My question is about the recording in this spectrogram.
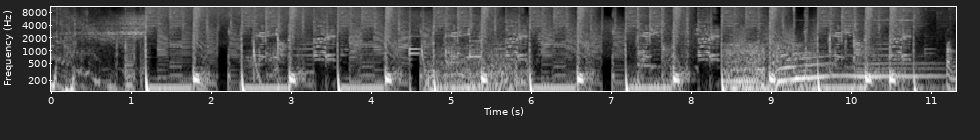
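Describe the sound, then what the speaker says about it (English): AWD Chevy K1500 truck with an LS engine sliding on loose gravel at a rallycross event, its engine roaring loudly in repeated bursts between gear changes, with the tires scrabbling and hissing over dirt close by. "some areas where we can get this truck to slide around a little bit"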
